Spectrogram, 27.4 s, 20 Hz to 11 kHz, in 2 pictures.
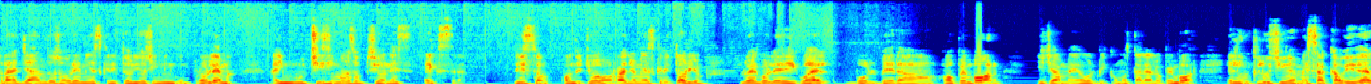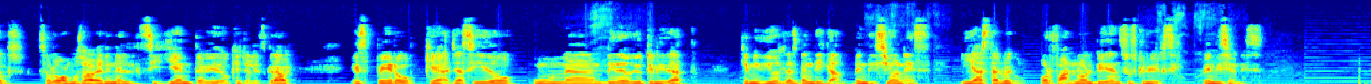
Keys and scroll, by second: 7.2 ctrl+2, 9.1 Escape, 18.2 ctrl+alt+1, 26.6 ctrl+End.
